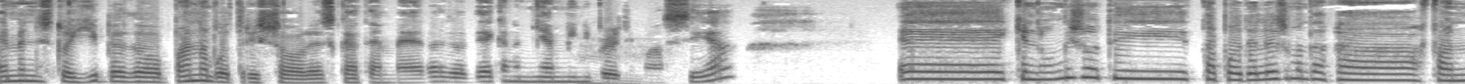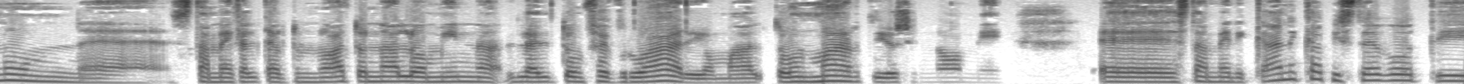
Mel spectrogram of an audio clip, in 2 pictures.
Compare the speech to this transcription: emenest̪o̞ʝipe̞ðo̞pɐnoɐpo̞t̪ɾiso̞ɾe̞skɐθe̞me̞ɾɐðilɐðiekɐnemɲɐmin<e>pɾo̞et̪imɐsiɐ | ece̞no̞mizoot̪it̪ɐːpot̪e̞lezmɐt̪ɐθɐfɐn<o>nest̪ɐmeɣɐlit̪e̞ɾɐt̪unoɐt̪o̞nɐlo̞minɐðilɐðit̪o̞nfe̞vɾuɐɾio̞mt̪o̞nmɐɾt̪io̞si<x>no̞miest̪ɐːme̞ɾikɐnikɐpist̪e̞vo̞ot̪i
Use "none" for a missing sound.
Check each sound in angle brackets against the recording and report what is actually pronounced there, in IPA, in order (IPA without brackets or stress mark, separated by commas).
i, u, ɣ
